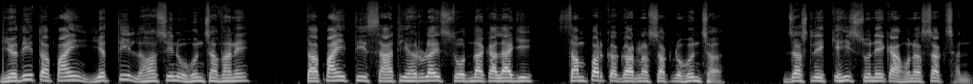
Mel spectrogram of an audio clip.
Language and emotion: Nepali, neutral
